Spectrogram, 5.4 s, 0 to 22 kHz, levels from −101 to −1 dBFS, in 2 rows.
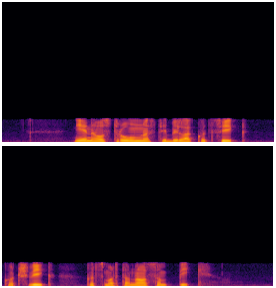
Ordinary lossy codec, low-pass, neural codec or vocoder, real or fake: none; 3.6 kHz; none; real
